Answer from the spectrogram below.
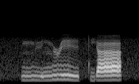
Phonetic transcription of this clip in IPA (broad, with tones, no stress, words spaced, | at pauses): my˧˥nɻe˥˩ɪ̯ t̪jä˥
